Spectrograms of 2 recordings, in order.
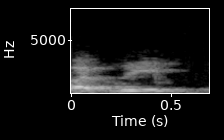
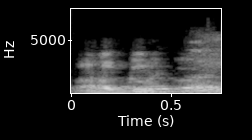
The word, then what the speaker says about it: Utley: It is Castanos Goodwin Utley Engineering. The two ones that they seem to have problems with is the Castanos Yes. and the Utley. Some people pronounce it with a G. So, Ugly.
